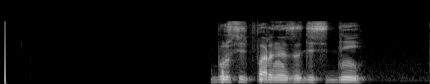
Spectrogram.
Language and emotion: Russian, neutral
